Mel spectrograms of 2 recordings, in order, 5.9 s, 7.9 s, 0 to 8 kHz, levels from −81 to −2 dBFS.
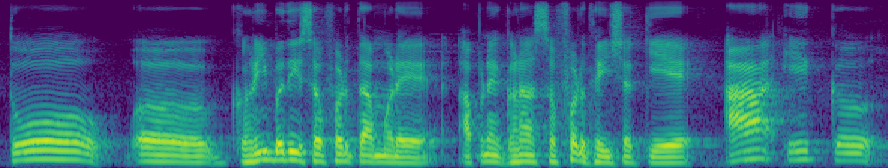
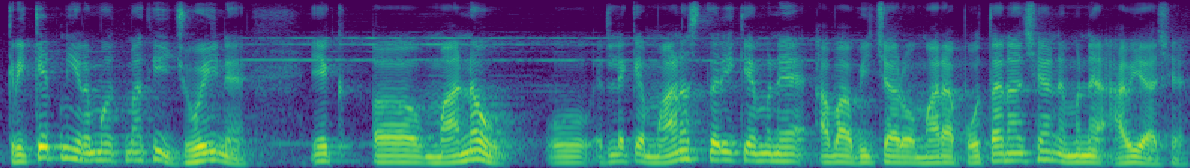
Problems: none marked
